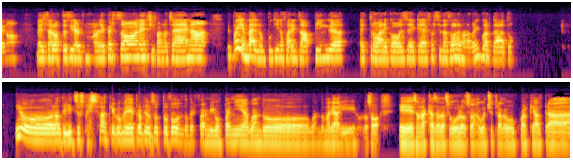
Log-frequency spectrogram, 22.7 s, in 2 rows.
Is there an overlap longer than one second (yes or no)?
no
